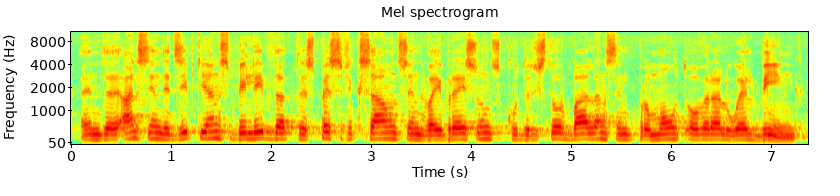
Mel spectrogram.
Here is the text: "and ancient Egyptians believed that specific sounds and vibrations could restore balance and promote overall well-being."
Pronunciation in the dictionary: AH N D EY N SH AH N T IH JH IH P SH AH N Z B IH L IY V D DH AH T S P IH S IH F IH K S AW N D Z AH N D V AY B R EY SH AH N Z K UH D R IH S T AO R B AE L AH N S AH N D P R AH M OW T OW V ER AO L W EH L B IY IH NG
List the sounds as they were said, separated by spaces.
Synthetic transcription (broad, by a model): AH N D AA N S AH N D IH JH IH P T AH N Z B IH L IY V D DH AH T S P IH S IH F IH K S AW N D S AH N D V AY B R EY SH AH N S K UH D R IH S T AO R B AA L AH N S AH N D P R AH M OW T OW V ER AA L W EH L B IY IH NG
